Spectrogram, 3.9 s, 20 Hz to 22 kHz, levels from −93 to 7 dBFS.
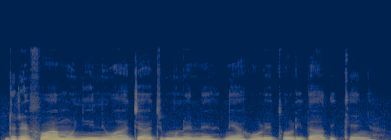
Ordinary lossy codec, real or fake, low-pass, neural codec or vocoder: none; real; 14.4 kHz; none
